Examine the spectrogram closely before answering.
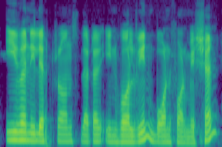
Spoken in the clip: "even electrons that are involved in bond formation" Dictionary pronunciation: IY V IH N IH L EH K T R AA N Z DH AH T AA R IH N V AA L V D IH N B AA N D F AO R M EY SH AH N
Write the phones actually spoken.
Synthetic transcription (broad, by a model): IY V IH N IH L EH K T R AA N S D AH T AA R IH N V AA L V IH N B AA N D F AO R M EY SH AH N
